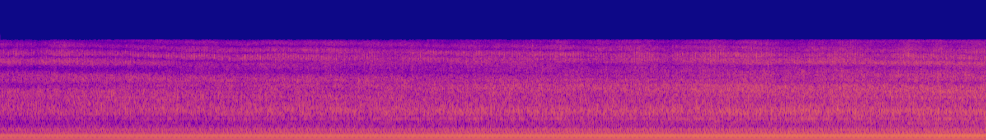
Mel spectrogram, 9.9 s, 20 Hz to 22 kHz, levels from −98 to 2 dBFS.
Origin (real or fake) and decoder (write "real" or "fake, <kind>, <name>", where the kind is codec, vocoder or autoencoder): real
